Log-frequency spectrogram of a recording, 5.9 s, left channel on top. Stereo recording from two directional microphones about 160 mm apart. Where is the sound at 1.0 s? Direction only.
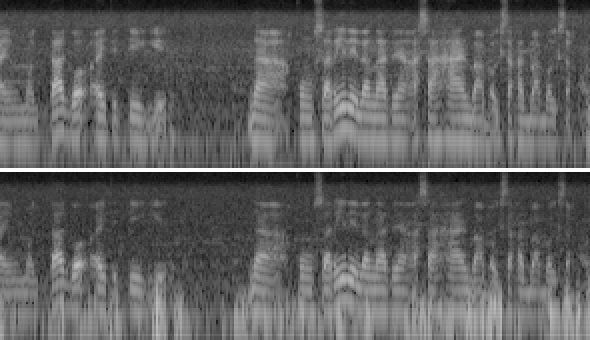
10° right (ahead or behind).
